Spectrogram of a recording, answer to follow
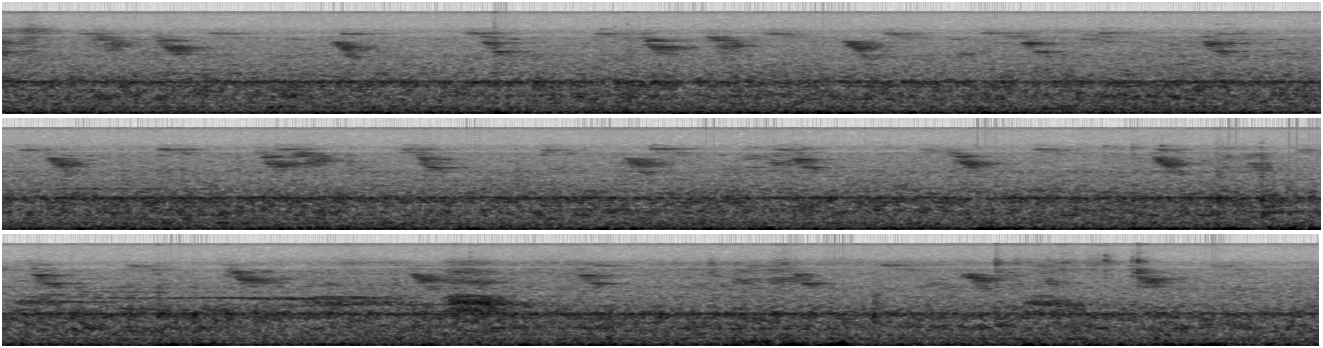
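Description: A small bird chirping over and over, short high chirps about twice a second, over a steady room hum.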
